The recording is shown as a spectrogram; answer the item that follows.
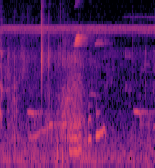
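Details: Wild red junglefowl, the ancestor of domestic chickens, at a forest hide in Kaeng Krachan National Park, Thailand, giving soft, low clucking notes mixed with short upward-sliding whistles, with a sharp click and a constant high hiss behind.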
